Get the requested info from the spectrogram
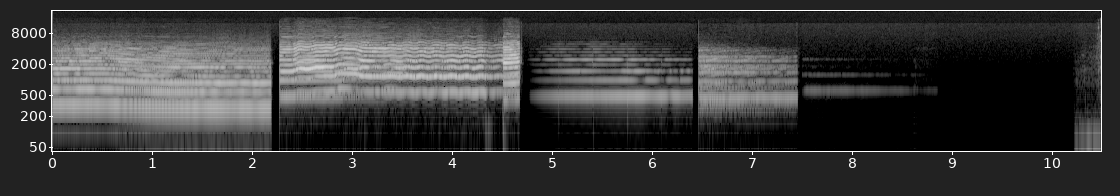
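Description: Slide guitar samples from Big Fish Audio's Impulse cinematic guitar library playing through Kontakt: a held note that slides down in pitch, then a higher wavering note, then two shorter notes, the last fading out about eight seconds in.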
